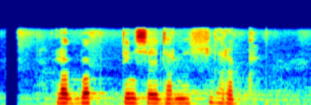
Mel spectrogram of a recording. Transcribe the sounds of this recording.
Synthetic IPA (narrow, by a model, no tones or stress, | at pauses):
lʌɡ̚bʱʌɡt̪insʌjd̪ʱʌrmʌsud̪ʱaɾʌk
